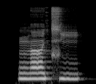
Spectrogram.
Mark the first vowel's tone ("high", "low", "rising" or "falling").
high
